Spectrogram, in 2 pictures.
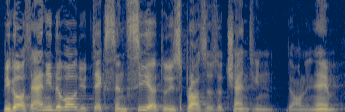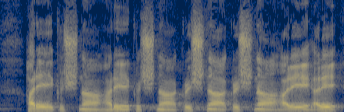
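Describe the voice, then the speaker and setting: A man's voice: medium pitch, normal speed, fairly bright tone. A man giving a devotional scripture class in a temple, speaking earnestly in repetitive phrases with non-native English grammar. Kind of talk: devotional sermon. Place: temple hall.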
